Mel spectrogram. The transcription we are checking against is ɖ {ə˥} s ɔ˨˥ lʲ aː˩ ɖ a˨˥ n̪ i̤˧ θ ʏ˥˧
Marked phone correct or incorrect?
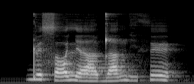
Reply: incorrect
